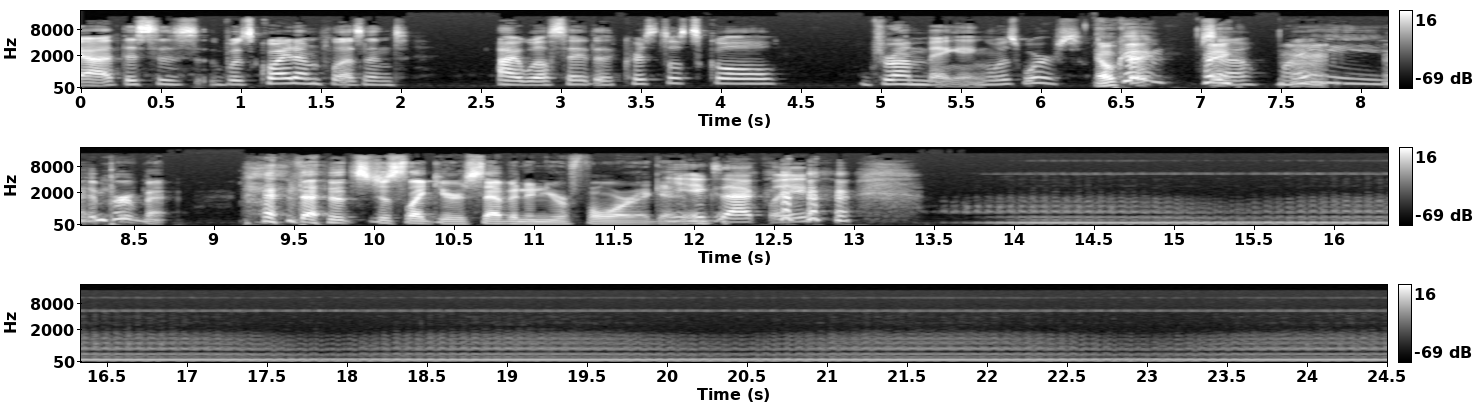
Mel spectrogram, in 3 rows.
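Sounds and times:
speech: 0:00.0 - 0:14.2
laughter: 0:07.0 - 0:10.5, 0:11.8 - 0:13.4
brain-stimulating frequency tones drone: 0:13.5 - 0:24.5.

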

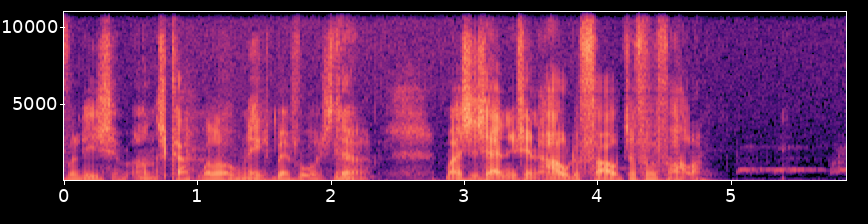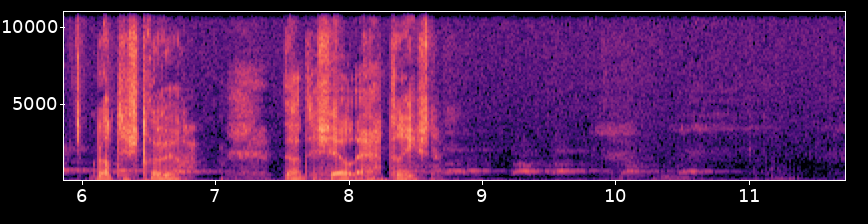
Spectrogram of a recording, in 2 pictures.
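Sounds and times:
speech: 0:00.0 - 0:04.9, 0:06.1 - 0:08.8
two dogs yelping while scuffling: 0:03.9 - 0:07.1, 0:08.7 - 0:10.9.

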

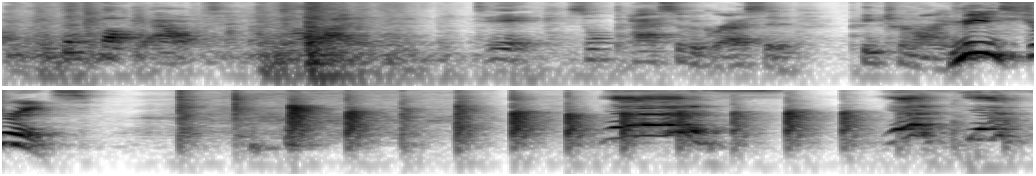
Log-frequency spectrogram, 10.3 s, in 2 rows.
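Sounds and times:
speech: 0:00.3 - 0:01.8, 0:02.4 - 0:05.6, 0:08.2 - 0:09.0, 0:09.6 - 0:10.3
audience applause: 0:06.0 - 0:10.0.

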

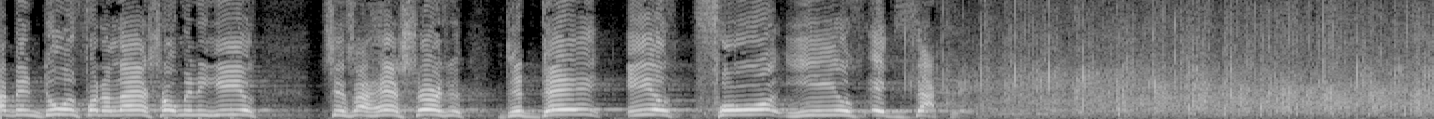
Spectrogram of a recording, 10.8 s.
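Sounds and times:
speech: 0:00.0 - 0:07.4
brief audience hand clapping: 0:06.8 - 0:10.7.

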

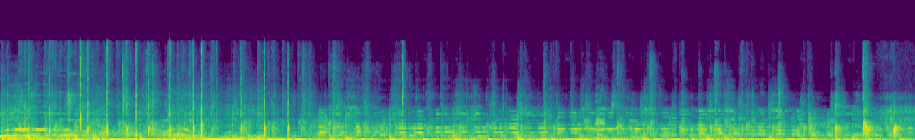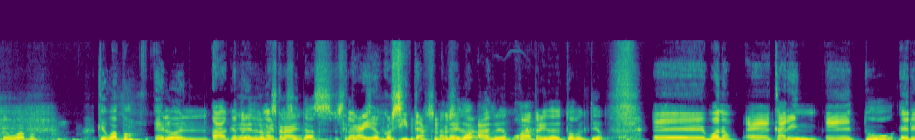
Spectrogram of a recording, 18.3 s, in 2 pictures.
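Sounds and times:
audience applause for a guest: 0:00.0 - 0:09.4
speech: 0:09.4 - 0:18.2.

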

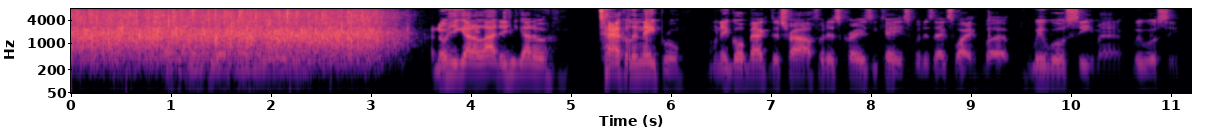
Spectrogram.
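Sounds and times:
round of applause: 0:00.0 - 0:03.5
speech: 0:03.6 - 0:11.1.

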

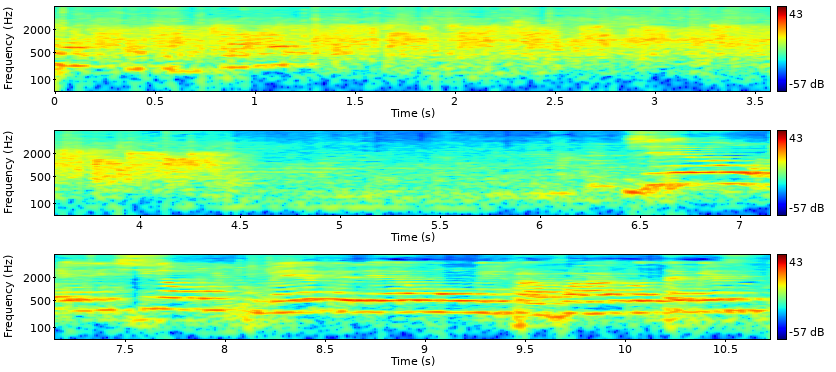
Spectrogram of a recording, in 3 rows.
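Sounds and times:
audience applause: 0:00.0 - 0:04.6
speech: 0:07.4 - 0:10.7.

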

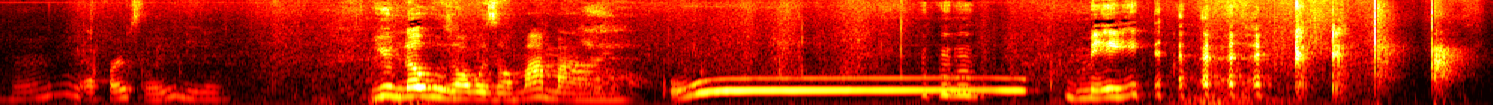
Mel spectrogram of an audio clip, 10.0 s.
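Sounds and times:
speech: 0:00.1 - 0:08.4
hands clapping: 0:09.1 - 0:09.9.

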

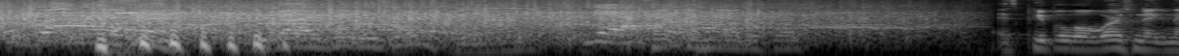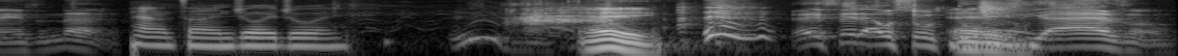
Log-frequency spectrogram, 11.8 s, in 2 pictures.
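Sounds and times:
voices cheering: 0:00.0 - 0:04.9, 0:10.7 - 0:11.1
audience applause: 0:00.0 - 0:05.0
laughter: 0:00.2 - 0:02.5, 0:08.2 - 0:09.9, 0:10.7 - 0:11.1
speech: 0:05.2 - 0:11.7.

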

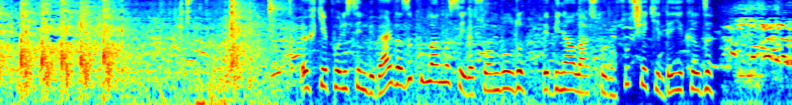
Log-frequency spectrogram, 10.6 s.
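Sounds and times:
gunshots fired into the air: 0:00.0 - 0:01.8, 0:03.0 - 0:03.6
speech: 0:04.1 - 0:10.4.

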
